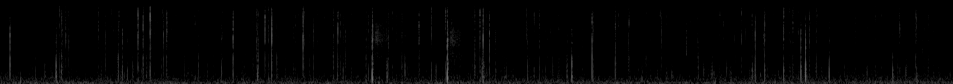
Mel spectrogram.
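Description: Faint, irregular crackling and popping of a small driftwood campfire, over a soft steady hiss.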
